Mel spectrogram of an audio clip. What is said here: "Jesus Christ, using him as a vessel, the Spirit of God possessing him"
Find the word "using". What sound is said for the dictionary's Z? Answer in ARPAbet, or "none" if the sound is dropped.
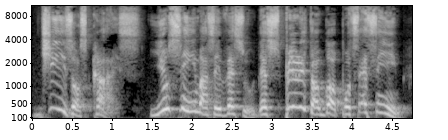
S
